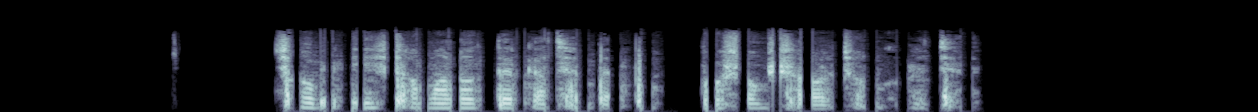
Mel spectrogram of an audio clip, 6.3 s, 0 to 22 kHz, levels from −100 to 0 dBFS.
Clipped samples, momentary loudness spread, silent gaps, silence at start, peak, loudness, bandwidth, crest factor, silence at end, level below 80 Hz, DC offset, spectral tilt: under 0.1%; 9 LU; 3.38-3.50 s; 1.35 s; -2 dBFS; -19 LUFS; 7.6 kHz; 20 dB; 1.5 s; -54 dBFS; under 0.1%; -4.5 dB/octave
